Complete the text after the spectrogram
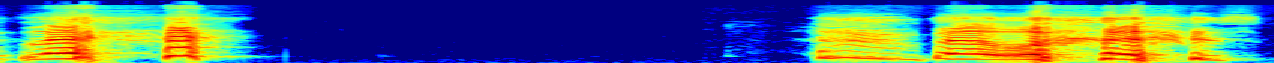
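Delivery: high laughing, almost crying; helpless laughter. Real, not acted. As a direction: laugh until you nearly cry. Laughing helplessly at own choke.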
